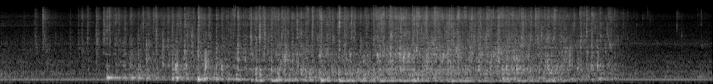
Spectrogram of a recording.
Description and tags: Spilling thick liquid
A bucket of thick cloggy liquid being spilt on water. Recorded with Panasonic GH4 native microphone.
